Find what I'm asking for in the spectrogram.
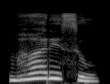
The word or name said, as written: ಭರಿಸು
